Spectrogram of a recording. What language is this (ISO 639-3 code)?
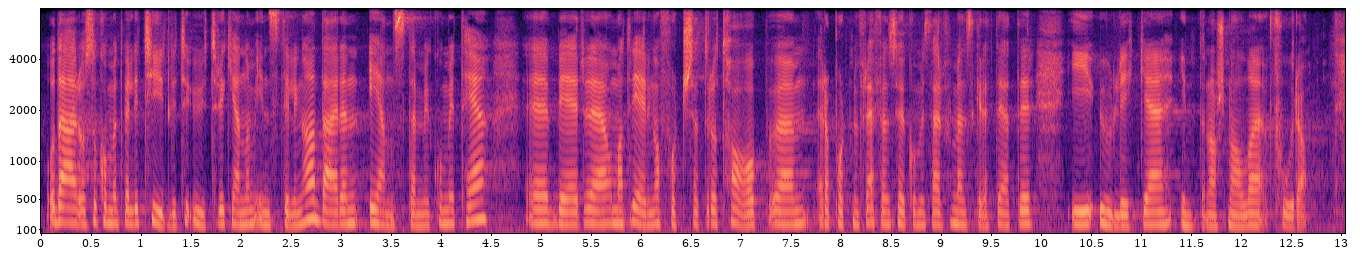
nor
